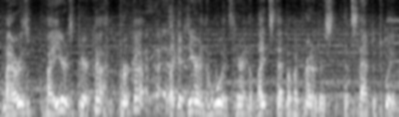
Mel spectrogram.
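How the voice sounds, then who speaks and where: Man with a high, folksy comic drawl. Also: brisk, music in the background, crowd noise. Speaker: storyteller reading his father's short story. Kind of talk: comic first-person story reading at a live show. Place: live comedy venue.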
